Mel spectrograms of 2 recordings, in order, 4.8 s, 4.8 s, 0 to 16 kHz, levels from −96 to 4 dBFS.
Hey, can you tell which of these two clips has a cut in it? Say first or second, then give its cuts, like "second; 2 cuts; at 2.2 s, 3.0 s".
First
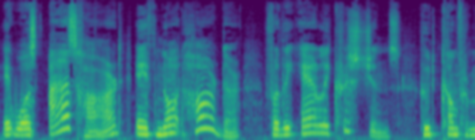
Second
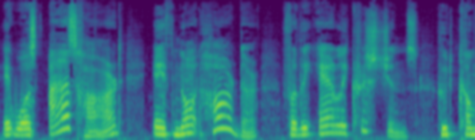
first; 1 cut; at 1.3 s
